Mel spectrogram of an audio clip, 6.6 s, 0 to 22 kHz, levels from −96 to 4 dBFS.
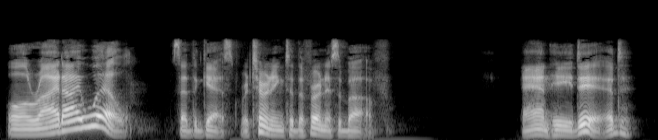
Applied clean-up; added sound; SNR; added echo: neural mask model Resemble Enhance denoiser.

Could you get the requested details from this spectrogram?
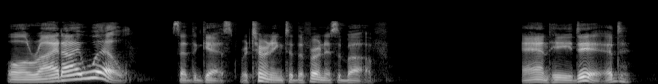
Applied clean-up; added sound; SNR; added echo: none; none; none; none.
